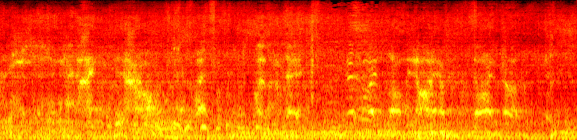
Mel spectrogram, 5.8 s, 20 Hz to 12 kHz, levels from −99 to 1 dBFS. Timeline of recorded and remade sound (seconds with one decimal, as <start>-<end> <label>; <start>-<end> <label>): 0.0-3.2 remade; 3.2-3.8 recorded; 3.8-5.8 remade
